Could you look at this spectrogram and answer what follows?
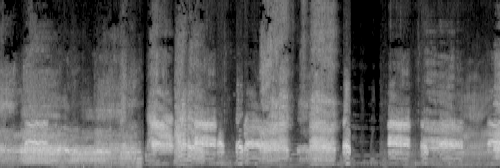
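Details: Egret lure calls for night netting, great egret among them: grating, throaty squawks in irregular bursts, growing more broken toward the end with several short silences, a steady electric hum throughout.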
